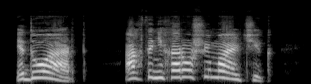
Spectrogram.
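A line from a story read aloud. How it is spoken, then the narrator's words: Shout. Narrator (Russian): крикнула Джейн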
